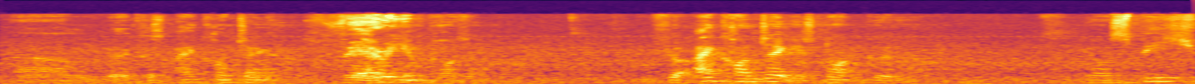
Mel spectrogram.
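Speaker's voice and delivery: soft, grave, deadly serious critique; serious criticism. Shown as a demonstration. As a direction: deliver it in all seriousness, quietly. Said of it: "if we say it as if it's serious".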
